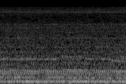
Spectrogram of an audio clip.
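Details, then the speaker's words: Bosch electric drill that kept cutting in and out, after repair with the carbon brushes checked and the cover refitted; steady low motor hum with no cutting out or sputter while the cord is tested, now running normally. "Iya sudah terengar ya kita coba kabelnya tidak ada kendala lagi sudah hidup normal"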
